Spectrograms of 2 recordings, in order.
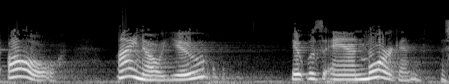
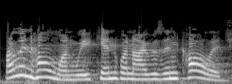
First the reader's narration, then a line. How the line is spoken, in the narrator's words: he said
